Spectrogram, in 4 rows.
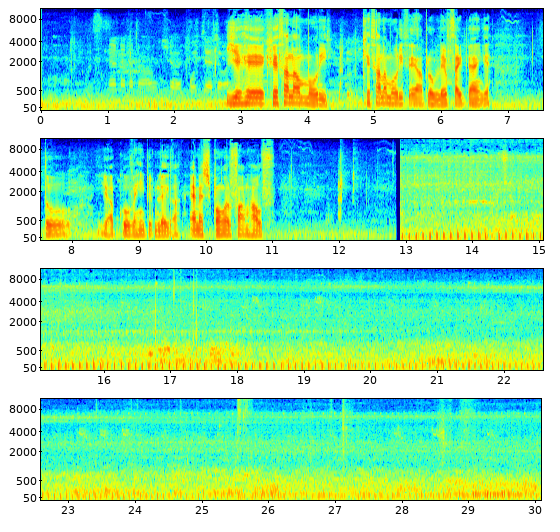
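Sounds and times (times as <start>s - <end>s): engine running with low thumping: 12.6s - 30.0s.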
